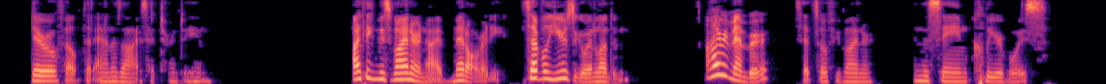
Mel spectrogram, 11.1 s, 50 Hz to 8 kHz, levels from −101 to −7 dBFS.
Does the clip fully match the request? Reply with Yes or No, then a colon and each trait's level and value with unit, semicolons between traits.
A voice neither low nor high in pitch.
Yes: medium, 170 Hz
